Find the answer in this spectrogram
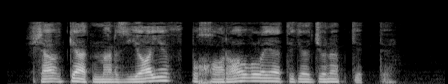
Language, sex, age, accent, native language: Uzbek, male, 18-24, Jizzax, Uzbek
